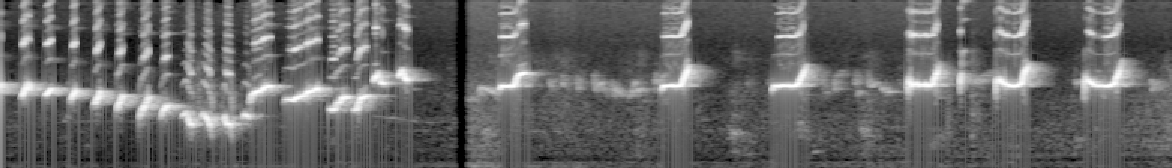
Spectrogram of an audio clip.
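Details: White-rumped shama lure song to provoke a reply: a descending series of rapid whistled notes, then loud sharp up-slurred whistles spaced about one second apart with silent gaps.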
